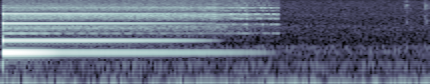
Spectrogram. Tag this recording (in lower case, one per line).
keyboard (musical)
musical instrument
music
